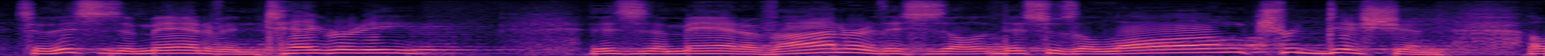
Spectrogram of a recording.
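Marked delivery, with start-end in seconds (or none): none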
